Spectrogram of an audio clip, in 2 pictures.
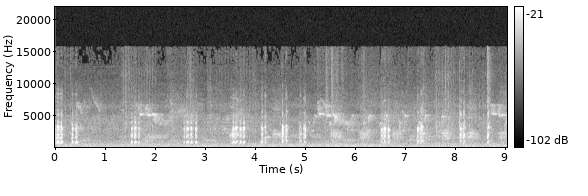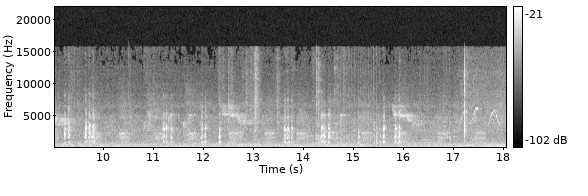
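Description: Faint outdoor birds chirping: short calls repeated irregularly, often two or three a second, with a few thin high whistles mixed in, over a steady low hum.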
